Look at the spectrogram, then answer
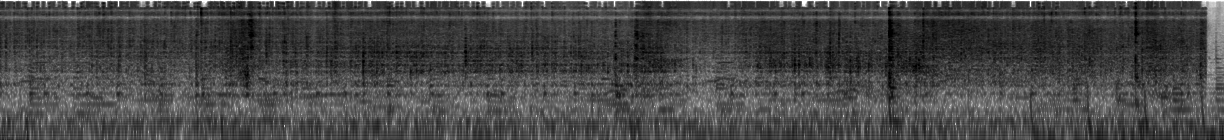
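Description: Beef chow fun rice noodles tossed in a hot pan, a dense continuous sizzle with occasional scraping and clattering accents, close and steady throughout with no talking.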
